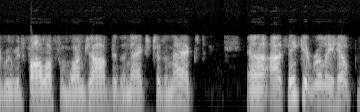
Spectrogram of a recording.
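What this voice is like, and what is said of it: Non-Northeastern American accent. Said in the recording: “I can tell that you're not from the Northeast with that wonderful accent of yours”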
